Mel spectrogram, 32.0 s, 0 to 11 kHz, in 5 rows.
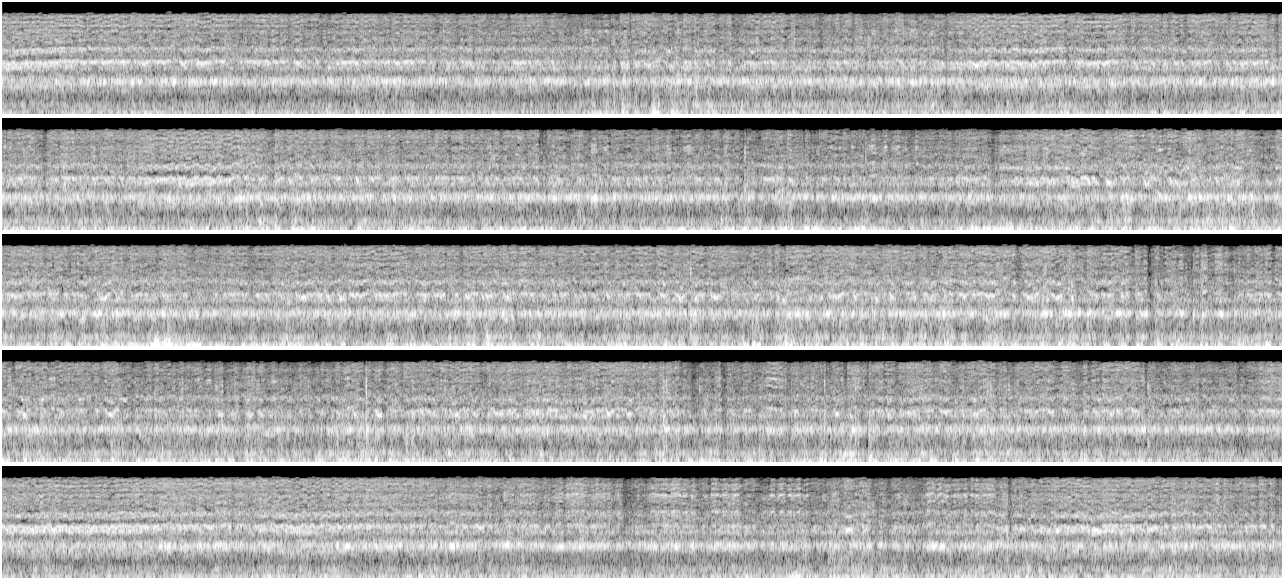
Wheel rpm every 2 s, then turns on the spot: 230, 230, 230, 230, 230, 230, 230, 230, 230, 230, 230, 230, 230, 220, 230, 220.
none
